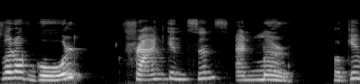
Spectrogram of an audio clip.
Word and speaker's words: myrrh: so the gifts were of gold frankincense and myrrh okay myrrh that's how you pronounce the word mer okay so uh frankincense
